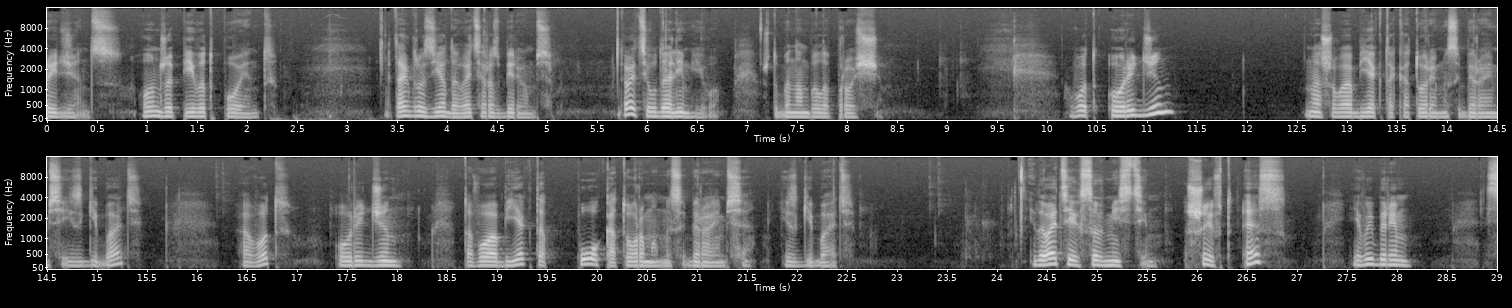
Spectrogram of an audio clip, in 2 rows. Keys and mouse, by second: 0.2-0.6 middle drag, 1.0-1.9 middle drag, 3.4-4.0 middle drag, 4.5-5.1 middle drag, 6.6 click, 9.0 middle click, 9.6 middle click, 14.7-15.3 middle drag, 16.6 middle drag, 17.4 middle drag, 18.1-18.5 alt+middle drag, 21.1-21.9 middle drag, 22.4 middle drag, 23.3 click, 24.1 middle drag, 24.9 alt+middle click, 25.4 middle drag.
